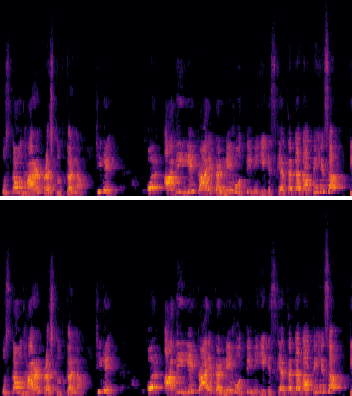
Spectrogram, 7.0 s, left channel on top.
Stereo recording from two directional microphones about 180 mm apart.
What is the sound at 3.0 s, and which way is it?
A woman's voice, 15° left (ahead or behind).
